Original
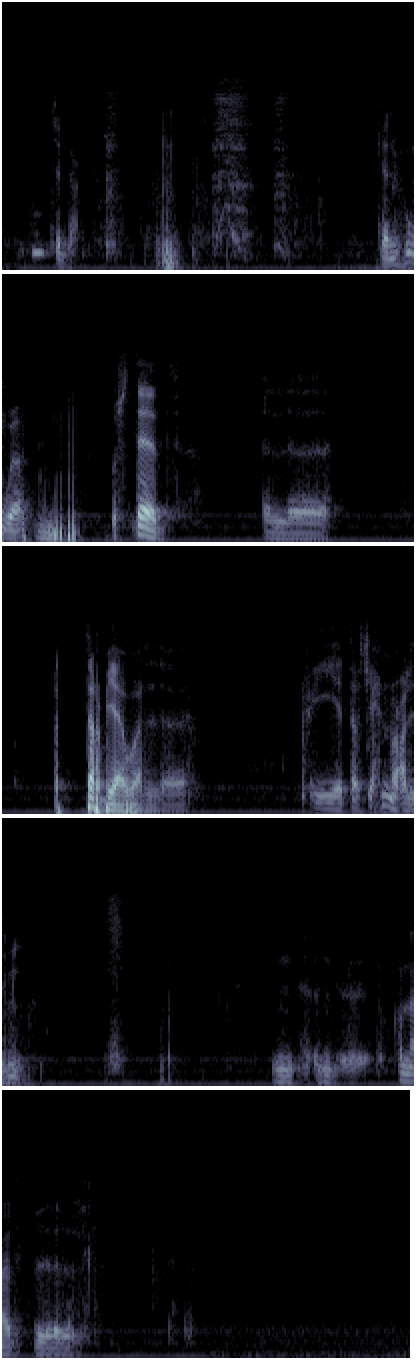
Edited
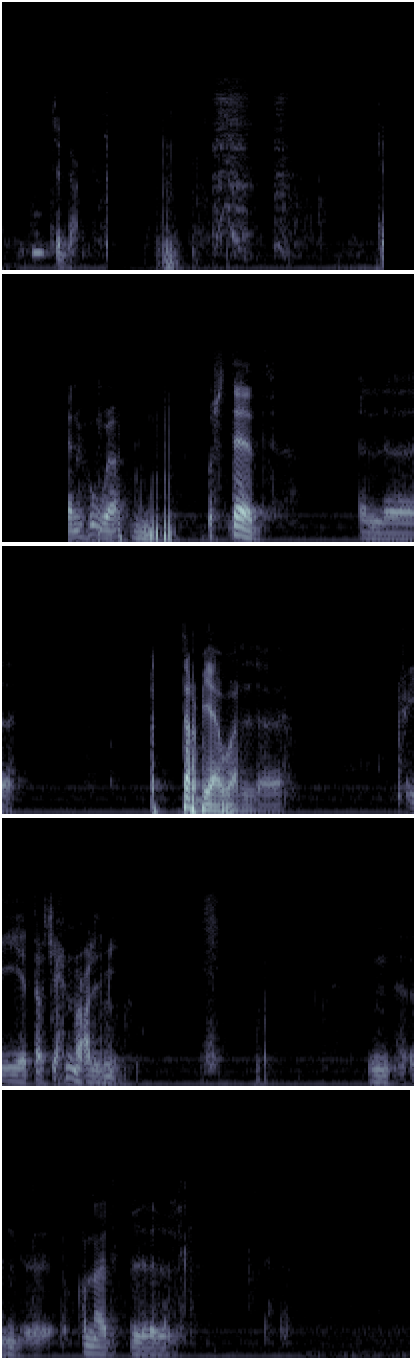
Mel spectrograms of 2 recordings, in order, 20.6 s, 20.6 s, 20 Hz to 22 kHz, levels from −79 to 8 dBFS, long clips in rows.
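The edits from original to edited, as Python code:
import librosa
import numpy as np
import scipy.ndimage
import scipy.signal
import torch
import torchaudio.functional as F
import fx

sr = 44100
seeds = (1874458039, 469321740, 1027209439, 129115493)

y = fx.edit(x, sr, fx.fade_in_span(start_s=1.05, length_s=1.19),
    fx.insert_silence(at_s=3.81, length_s=0.96), tone=tone)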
